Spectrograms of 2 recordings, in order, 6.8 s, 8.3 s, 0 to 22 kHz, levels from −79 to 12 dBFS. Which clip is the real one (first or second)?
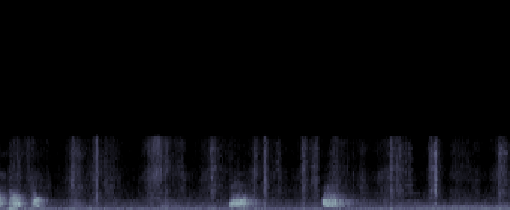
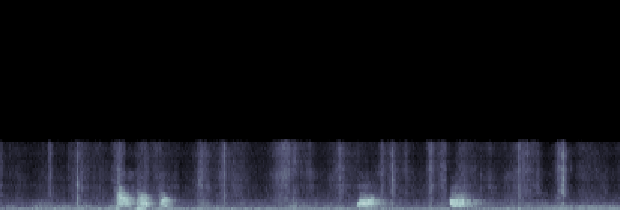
first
